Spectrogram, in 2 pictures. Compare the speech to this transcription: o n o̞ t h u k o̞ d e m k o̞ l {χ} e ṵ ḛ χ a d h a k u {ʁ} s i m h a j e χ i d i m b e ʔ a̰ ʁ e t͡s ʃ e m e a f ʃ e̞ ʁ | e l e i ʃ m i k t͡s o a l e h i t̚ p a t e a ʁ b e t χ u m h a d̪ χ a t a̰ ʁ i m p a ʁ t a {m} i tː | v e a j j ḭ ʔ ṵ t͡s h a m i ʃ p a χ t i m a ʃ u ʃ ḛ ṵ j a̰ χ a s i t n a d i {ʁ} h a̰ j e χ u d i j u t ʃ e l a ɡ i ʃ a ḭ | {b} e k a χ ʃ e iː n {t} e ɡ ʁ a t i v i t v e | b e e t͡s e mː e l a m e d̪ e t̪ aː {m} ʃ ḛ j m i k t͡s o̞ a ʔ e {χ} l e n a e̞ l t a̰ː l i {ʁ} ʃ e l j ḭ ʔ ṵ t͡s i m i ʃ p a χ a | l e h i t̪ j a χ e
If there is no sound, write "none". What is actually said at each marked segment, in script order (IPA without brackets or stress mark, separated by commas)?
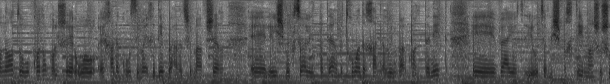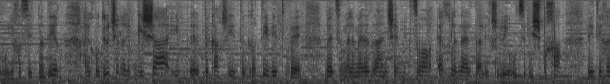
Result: ʃ, ʁ, n, ʁ, b, t, n, χ, χ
